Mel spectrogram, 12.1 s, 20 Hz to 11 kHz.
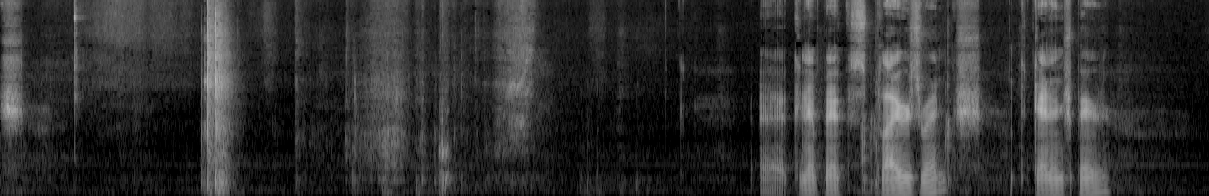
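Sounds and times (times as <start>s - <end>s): tools rubbing and rustling: 3.5s - 5.5s.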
